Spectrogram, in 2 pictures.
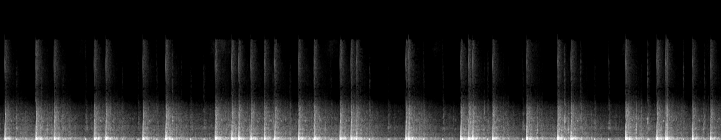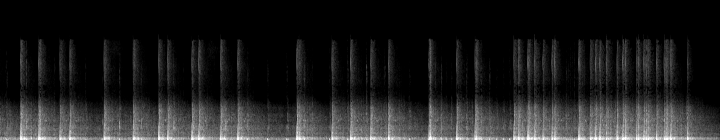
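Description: Aerial fireworks bursting in quick succession: a dense, unbroken run of sharp bangs and crackles, several a second, busiest near the end.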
